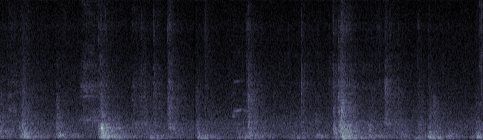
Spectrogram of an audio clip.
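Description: A door opens and closes with a knock.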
